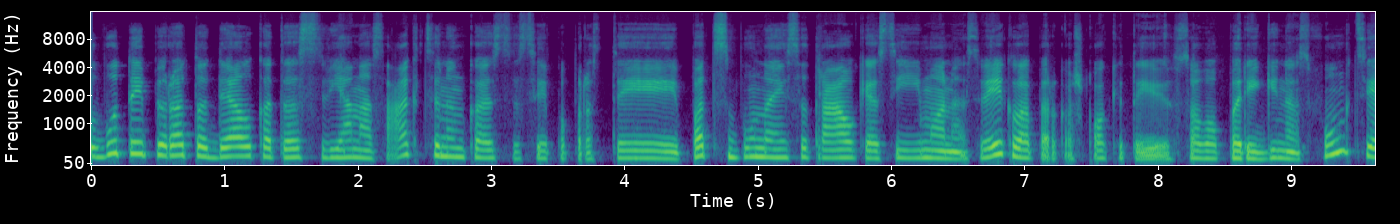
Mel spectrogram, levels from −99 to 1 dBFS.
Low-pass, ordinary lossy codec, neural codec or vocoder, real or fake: 14.4 kHz; Opus, 32 kbps; none; real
